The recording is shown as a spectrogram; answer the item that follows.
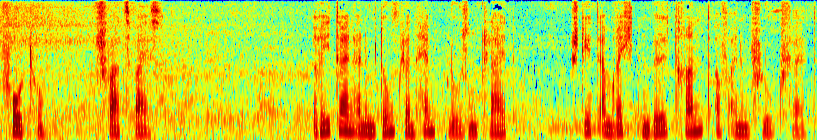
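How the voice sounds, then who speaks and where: An actress playing a detached narrator in a radio drama, describing things in deadpan, clipped phrases. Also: female voice, low voice.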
